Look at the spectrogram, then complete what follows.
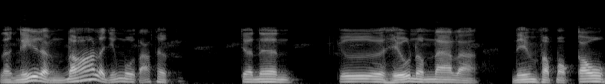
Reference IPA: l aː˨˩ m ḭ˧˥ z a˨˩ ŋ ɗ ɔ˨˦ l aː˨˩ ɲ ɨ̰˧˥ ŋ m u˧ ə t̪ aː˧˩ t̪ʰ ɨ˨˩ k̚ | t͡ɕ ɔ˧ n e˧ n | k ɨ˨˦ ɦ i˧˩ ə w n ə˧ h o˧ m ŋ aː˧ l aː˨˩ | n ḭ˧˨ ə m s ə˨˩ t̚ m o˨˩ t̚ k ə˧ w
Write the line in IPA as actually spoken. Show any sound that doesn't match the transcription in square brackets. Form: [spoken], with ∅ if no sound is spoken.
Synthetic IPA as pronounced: l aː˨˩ [ŋ] ḭ˧˥ z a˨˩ ŋ ɗ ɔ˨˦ l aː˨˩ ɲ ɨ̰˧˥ ŋ m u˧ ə t̪ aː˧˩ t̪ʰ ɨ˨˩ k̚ | t͡ɕ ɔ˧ n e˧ n | k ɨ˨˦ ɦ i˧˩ ə w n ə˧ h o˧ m [n] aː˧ l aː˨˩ | n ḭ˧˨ ə m [f] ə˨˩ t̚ m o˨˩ t̚ k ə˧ w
